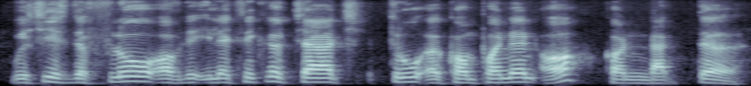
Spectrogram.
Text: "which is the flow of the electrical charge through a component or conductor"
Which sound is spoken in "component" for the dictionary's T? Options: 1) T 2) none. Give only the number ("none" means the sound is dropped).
1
